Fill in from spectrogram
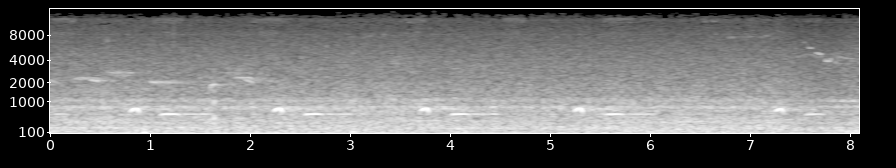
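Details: A distant common cuckoo in Caldones, Gijón, Asturias, Spain, on 8 May 2021, gives its soft, falling two-note 'cu-coo' about every second and a half, with faint higher bird calls and a low background rumble.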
